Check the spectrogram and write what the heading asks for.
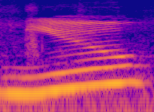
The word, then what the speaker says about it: mu: mean statistic and the next notation is called new that's how you pronounce it and that is the population mean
